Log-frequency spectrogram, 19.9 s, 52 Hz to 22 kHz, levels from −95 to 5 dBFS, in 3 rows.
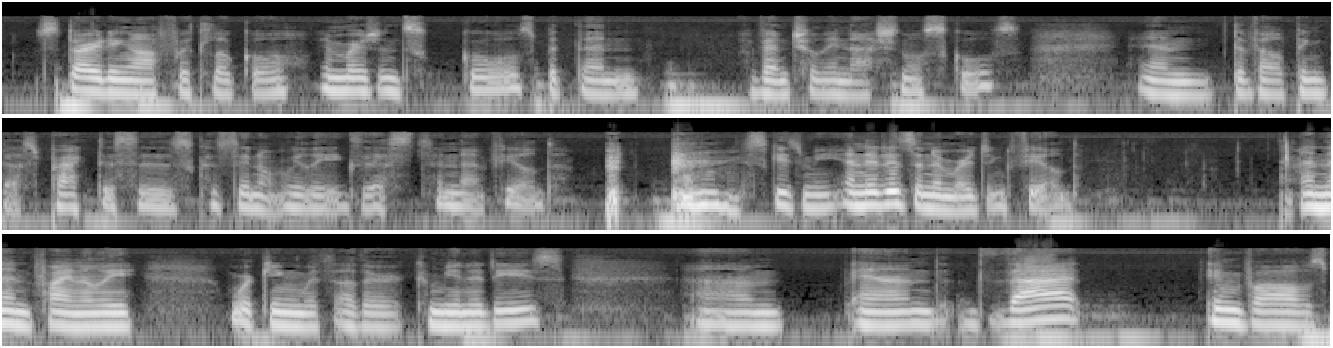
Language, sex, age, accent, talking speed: English, female, 40-59, American, 125 wpm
